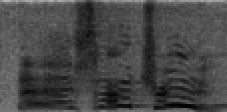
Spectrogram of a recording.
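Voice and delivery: very high, drawn-out protest; high-pitched comic rebuttal; incredulous objection. Real, not acted. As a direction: squeak it out slowly in disbelief. Rebuts the verse just read.

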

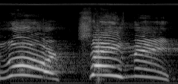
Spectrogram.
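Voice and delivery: high, shouted plea to be saved; calling on the Lord. Acted. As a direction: cry out like a drowning man. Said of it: "I believe that's calling on the Lord".

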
